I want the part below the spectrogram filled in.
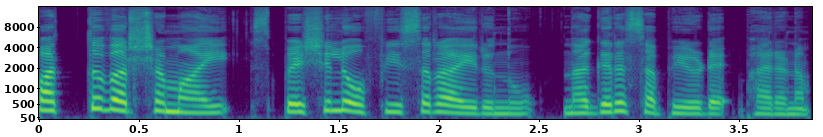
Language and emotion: Malayalam, neutral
